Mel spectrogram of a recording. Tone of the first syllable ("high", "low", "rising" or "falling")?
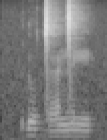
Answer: high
